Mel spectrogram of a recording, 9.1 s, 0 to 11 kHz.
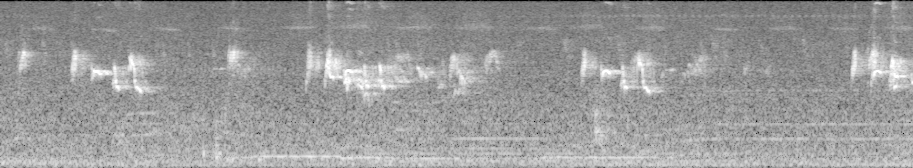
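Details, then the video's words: Trapping session, 12 August 2016: a red-whiskered bulbul decoy of the Ché white-cheeked type delivers bright, slurred whistled phrases every couple of seconds to attract wild birds, with a faint low hum beneath and otherwise quiet surroundings. "Bẫy chào mào má trắng ché + cánh như quạt"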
